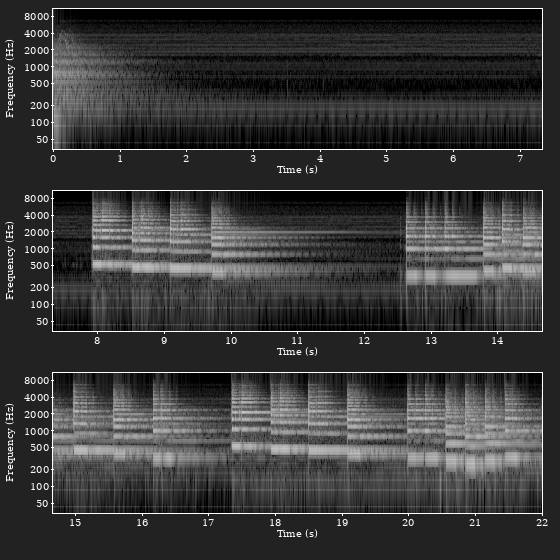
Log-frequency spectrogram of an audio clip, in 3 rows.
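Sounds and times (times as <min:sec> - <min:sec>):
guitar overdub: 0:00.0 - 0:02.0, 0:07.9 - 0:21.9.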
